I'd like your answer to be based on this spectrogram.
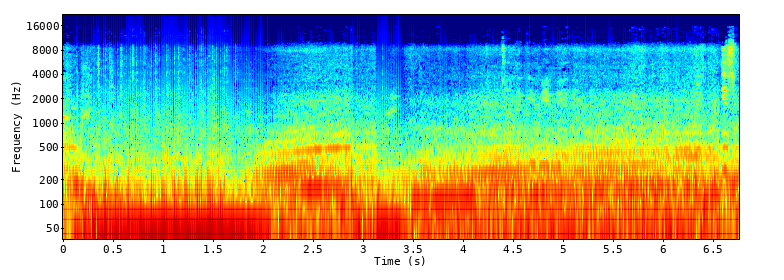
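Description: Kia Seltos and Hyundai Creta cars accelerating side by side in a drag race, a loud, steady engine roar with shifting harmonic tones over the full run, with people talking over it.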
